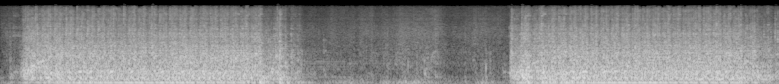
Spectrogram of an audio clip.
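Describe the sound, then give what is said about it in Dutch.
A sewing machine runs, worked by a tailor in a small room. It gives a loud, steady mechanical whir in two long stretches, with a short, quieter pause between them and no talk. “En daar is hij achter een naaimachine gekropen”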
